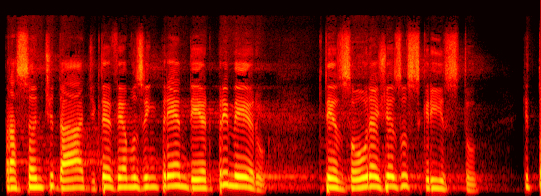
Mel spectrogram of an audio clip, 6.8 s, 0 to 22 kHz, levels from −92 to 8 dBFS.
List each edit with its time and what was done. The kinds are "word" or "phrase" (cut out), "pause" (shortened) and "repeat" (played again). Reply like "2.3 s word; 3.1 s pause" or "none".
1.2 s word; 4.0 s word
